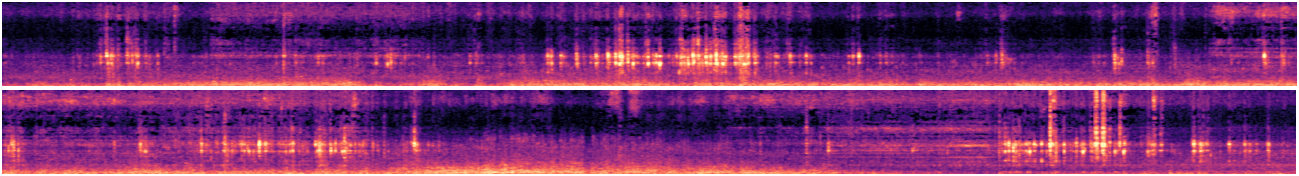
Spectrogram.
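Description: Ride noise from a bicycle-mounted action camera: wind over the microphone and tyres rolling on a paved path, a steady low rumble that swells about two-thirds of the way through and eases near the end.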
